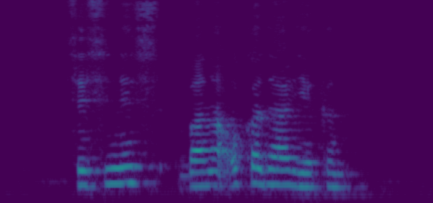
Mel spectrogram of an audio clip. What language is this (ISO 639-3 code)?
tur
